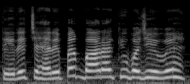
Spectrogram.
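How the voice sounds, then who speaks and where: A woman playing a middle-aged, caring mother in a cartoon story, brisk and practical as she advises her child. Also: sits high, faint music behind, close to an everyday voice. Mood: concerned, teasing. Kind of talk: Hindi animated moral story dialogue.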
